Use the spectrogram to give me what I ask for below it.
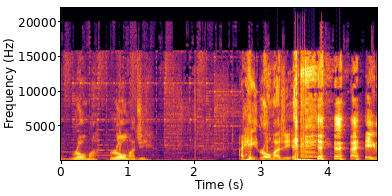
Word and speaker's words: romaji: people don't know that it's not with an n because they think kanji and they think oh romanji they think it's like a rhyming thing but it's not it's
